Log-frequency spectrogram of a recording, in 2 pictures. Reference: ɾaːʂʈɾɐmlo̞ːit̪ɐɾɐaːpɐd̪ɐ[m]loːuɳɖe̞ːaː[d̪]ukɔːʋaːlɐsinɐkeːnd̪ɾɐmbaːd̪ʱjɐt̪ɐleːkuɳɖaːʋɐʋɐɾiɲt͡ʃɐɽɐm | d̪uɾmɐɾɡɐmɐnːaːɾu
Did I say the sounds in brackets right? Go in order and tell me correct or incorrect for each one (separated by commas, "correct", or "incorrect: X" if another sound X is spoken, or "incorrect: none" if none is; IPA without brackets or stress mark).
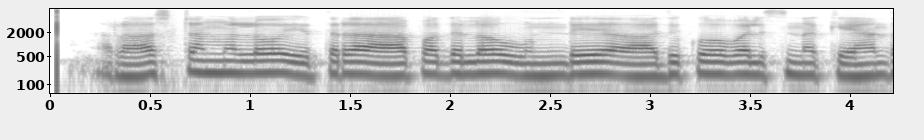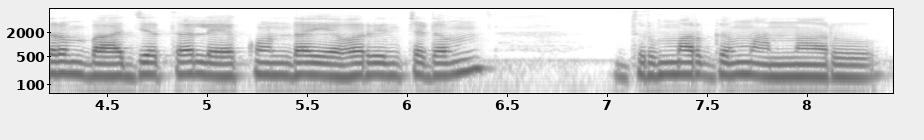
incorrect: none, correct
